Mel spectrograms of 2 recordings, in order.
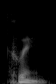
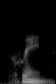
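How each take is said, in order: No difference in how they are said.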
